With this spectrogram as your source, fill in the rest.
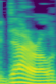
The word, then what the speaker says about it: Darryl: New York Times Jesse Darryl rowdy he pronounces the middle name as one syllable like Carl grew up in a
